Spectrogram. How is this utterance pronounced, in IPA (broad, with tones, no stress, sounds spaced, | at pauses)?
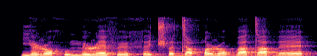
j ɘ˧˩ ɭ ɔ˨˦ h u˨˦ m ø˨˦ ɭ ɛ˨˦ f ø˨˦ h ɘ˨˦ t͡ʃʰ ə˨˦ d ɛ˧˩ qʷ ɘ˧˩ ɭ ɔ˧˩ b a˨˦ d a˨˦ b ɛ˨˦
